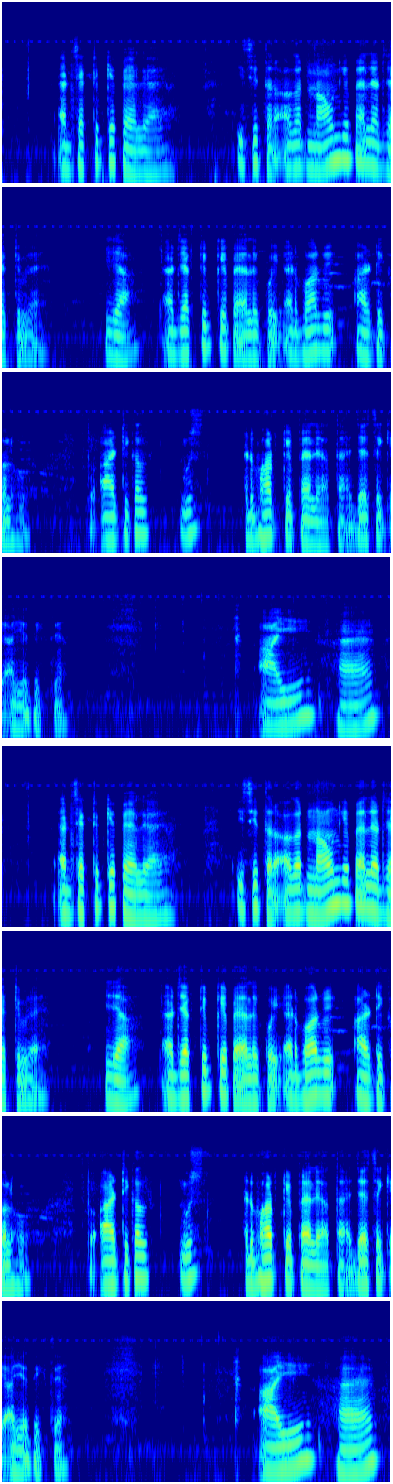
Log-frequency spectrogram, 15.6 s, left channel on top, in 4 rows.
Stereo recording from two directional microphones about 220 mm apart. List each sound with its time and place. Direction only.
0.6 s speech: 35° right (ahead or behind)
13.9 s speech: 35° right (ahead or behind)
